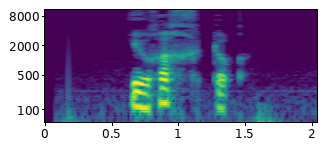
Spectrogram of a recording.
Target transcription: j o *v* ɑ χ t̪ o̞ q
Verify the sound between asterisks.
incorrect: ʁ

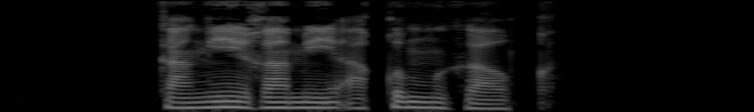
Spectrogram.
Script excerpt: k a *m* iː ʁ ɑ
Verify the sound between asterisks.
incorrect: ŋ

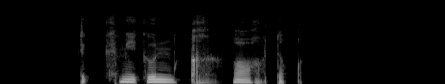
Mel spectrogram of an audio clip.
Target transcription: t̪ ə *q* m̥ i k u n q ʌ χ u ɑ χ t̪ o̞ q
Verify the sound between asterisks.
incorrect: k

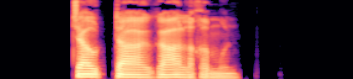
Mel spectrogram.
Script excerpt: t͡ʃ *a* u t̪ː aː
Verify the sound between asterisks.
correct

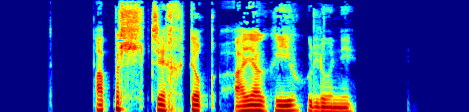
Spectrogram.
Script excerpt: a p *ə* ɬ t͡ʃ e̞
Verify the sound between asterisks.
correct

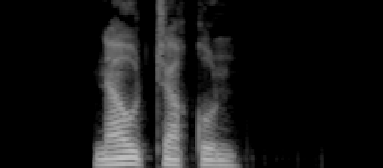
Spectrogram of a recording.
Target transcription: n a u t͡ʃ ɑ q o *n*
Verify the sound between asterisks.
correct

